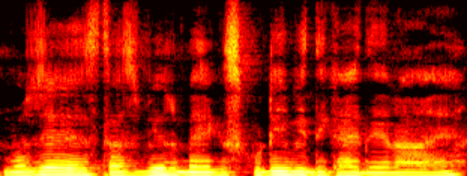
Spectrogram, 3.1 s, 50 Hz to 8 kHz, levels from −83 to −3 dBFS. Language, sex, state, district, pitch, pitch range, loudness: Hindi, male, Arunachal Pradesh, Lower Dibang Valley, 130 Hz, 125-140 Hz, -14 LUFS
